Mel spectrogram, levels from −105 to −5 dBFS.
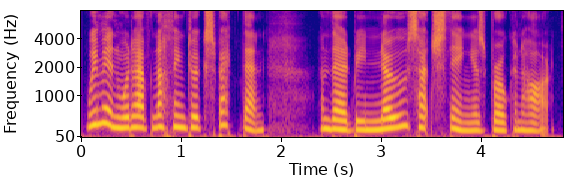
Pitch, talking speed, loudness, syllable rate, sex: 230 Hz, 200 wpm, -19 LUFS, 5.2 syllables/s, female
